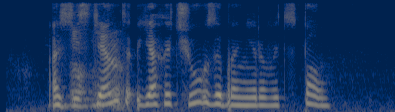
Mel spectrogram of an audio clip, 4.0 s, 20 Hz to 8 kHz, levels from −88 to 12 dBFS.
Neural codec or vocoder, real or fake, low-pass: codec, 16 kHz in and 24 kHz out, 1 kbps, XY-Tokenizer; fake; 7.2 kHz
